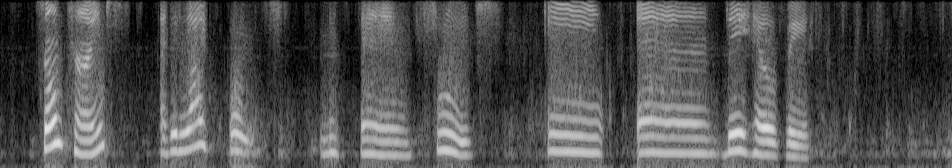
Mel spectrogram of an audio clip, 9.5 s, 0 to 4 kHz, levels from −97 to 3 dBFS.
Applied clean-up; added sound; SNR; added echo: neural separator model SepFormer DNS4.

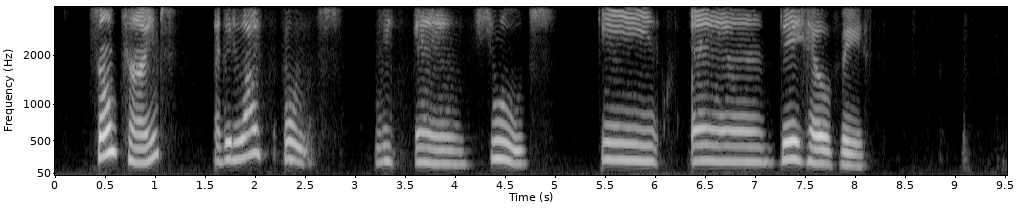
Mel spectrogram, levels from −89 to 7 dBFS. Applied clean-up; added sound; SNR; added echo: neural mask model DeepFilterNet 3.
